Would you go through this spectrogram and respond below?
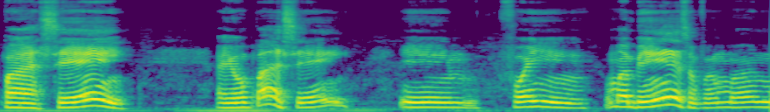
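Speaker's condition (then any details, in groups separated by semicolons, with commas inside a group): Amyotrophic lateral sclerosis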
